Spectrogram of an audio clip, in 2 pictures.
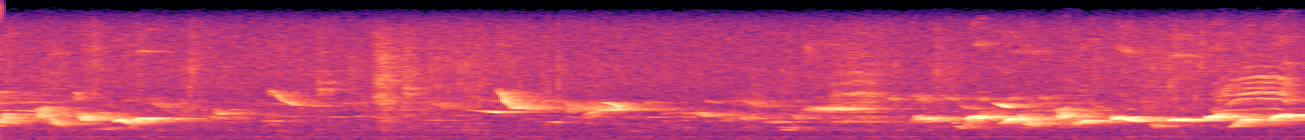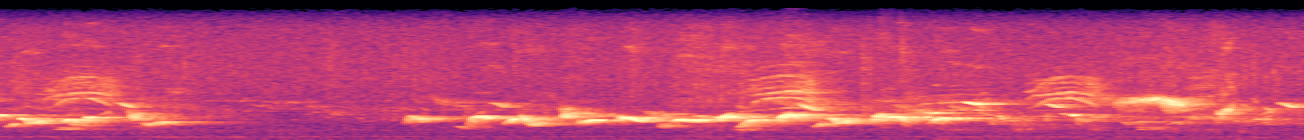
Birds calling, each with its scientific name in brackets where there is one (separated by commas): Red-billed Leiothrix (Leiothrix lutea), Apapane (Himatione sanguinea), Hawaii Amakihi (Chlorodrepanis virens)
